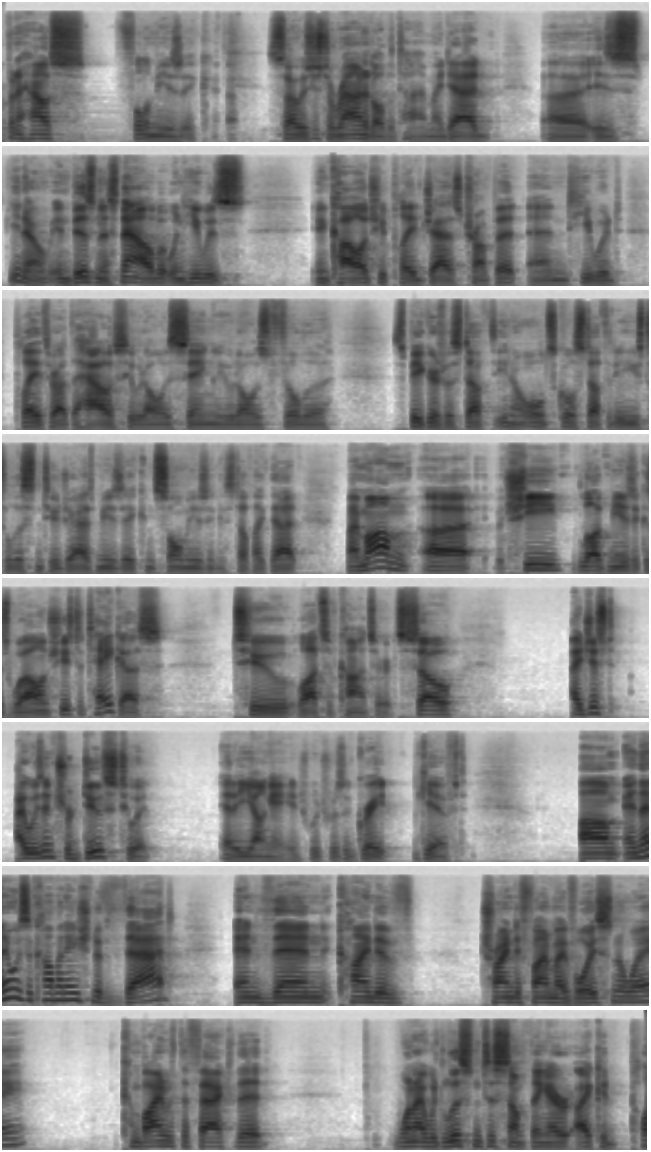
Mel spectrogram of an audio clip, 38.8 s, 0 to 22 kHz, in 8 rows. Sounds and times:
Speech: 0:00.0 - 0:22.9, 0:23.7 - 0:27.8, 0:28.6 - 0:36.1, 0:36.9 - 0:38.8.

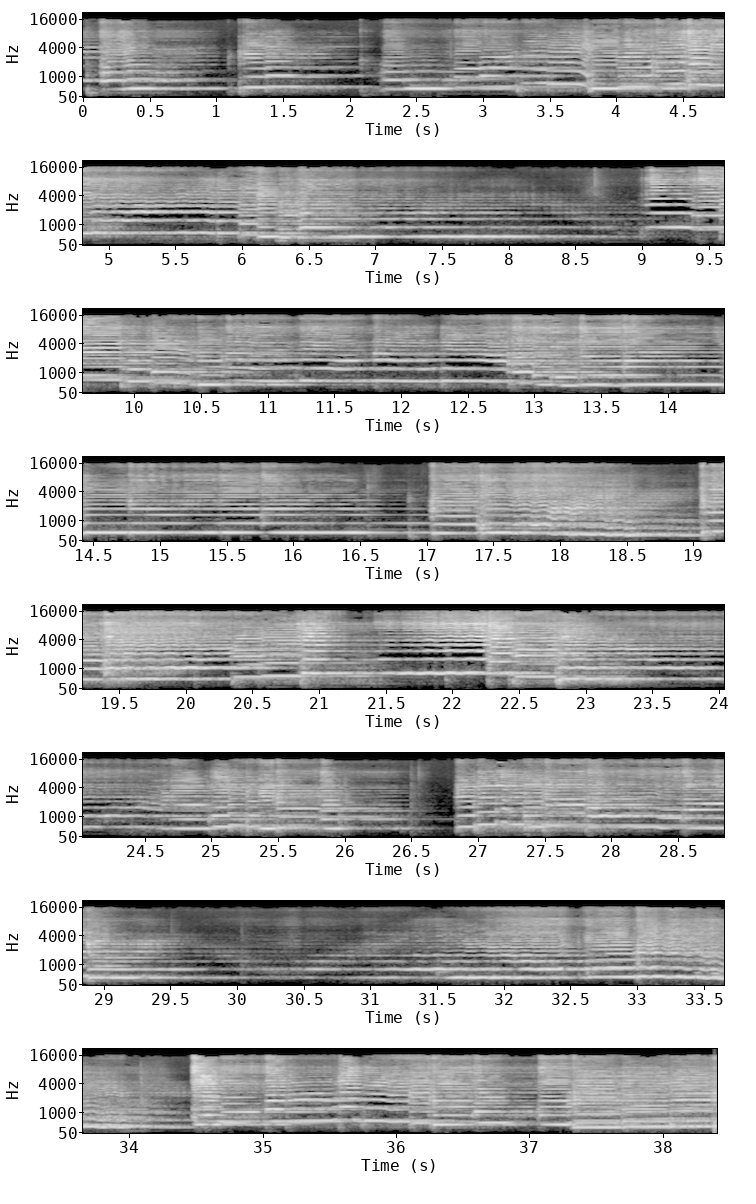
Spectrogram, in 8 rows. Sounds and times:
Inside, small room: 0:00.0 - 0:38.4
Violin, fiddle: 0:00.0 - 0:38.4.

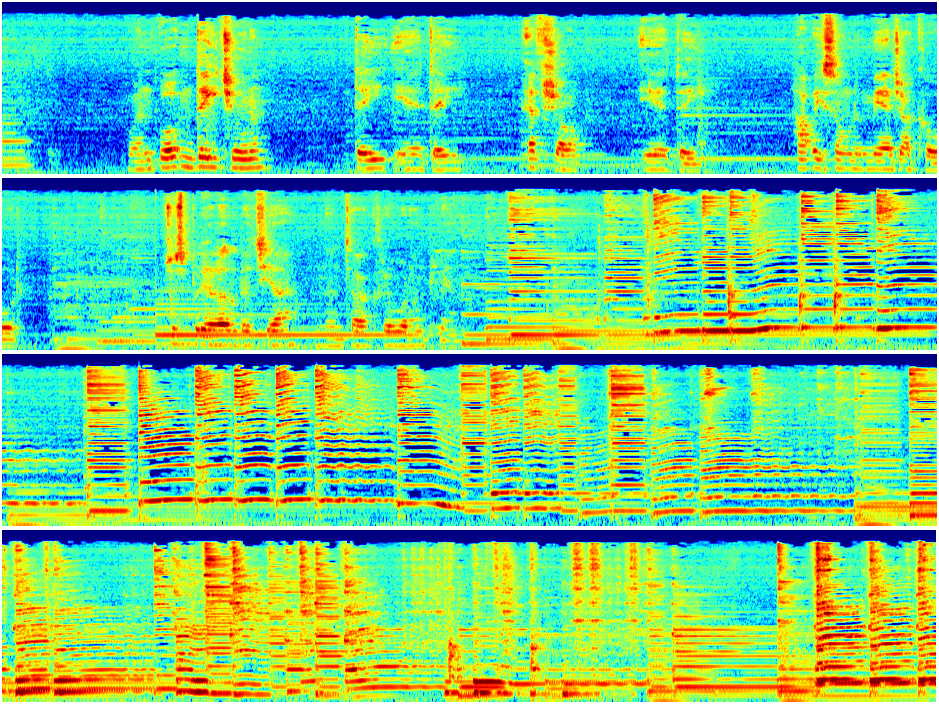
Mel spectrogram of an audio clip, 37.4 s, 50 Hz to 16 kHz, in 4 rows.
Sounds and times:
Acoustic guitar: 0:00.0 - 0:00.6, 0:01.4 - 0:37.3
Blues: 0:09.6 - 0:37.3.

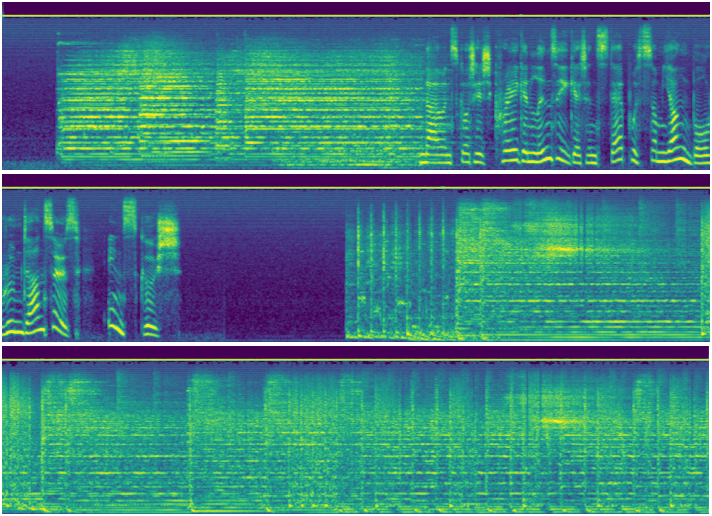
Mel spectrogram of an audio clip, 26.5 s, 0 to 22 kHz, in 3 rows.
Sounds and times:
Music: 0:00.7 - 0:06.2, 0:13.1 - 0:26.5
Television: 0:00.7 - 0:26.5.

